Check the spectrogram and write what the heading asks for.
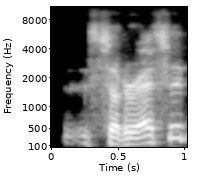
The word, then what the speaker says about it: sotorasib: So sotorasib, you pronounced it correctly.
